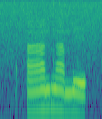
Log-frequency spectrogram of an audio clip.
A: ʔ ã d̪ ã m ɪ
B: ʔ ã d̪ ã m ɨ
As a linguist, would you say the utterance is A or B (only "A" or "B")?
A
